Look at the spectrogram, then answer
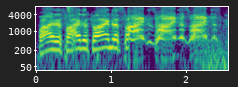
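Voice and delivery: building to a high, loud shout; alarmed warning shout. Real, not acted. Warning teammates of enemy.

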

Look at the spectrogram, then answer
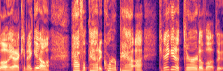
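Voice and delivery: lightly voiced polite deli customer. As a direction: put on a light, timid customer voice.

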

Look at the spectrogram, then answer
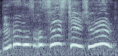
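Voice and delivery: laughing squeak. Real, not acted. Joking about car colour.

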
